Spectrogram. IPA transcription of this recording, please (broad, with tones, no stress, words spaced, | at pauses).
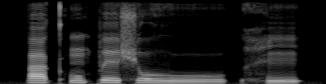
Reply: a˨kʼũ˨ pe˨ʃo˨ɣuː˨ | hĩ˨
